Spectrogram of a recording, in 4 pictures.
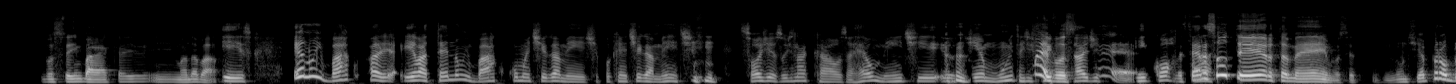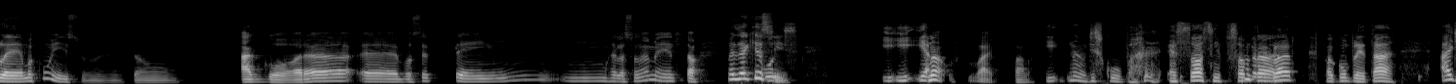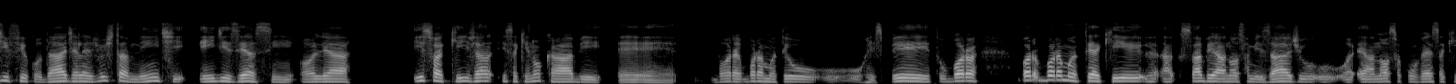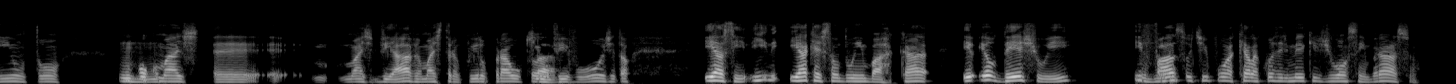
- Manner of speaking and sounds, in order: chuckle; chuckle; chuckle; tapping
- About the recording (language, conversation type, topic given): Portuguese, advice, Como posso estabelecer limites claros no início de um relacionamento?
